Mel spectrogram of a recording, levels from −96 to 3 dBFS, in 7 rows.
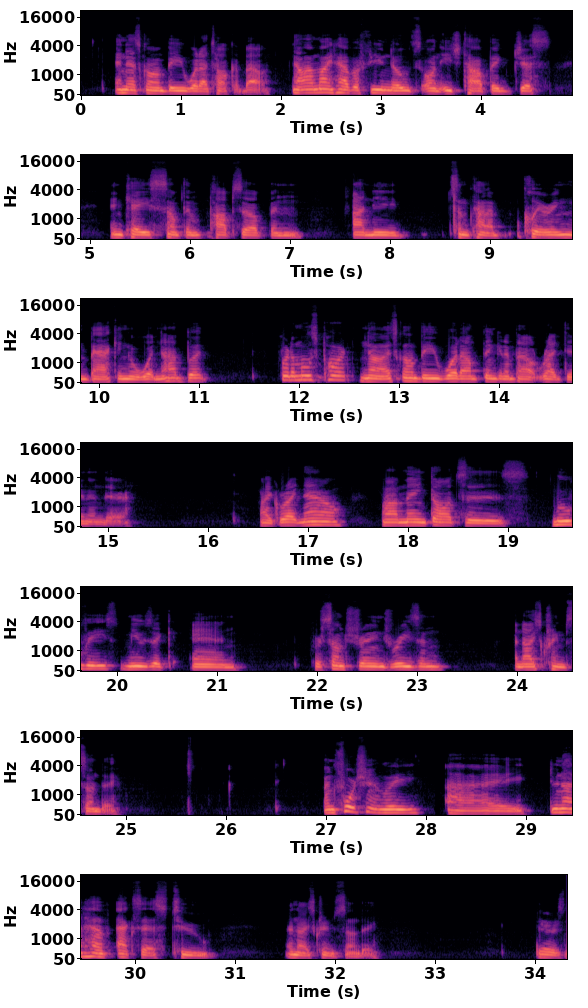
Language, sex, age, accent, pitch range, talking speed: English, male, 40-59, American, 115-145 Hz, 145 wpm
